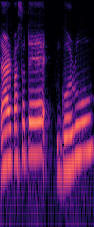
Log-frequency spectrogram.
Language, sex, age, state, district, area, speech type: Assamese, female, 45-60, Assam, Lakhimpur, rural, spontaneous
